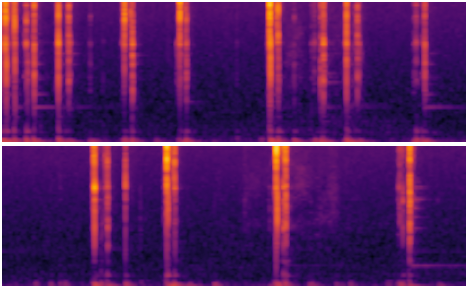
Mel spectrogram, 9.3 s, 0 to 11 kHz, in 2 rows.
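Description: Fingertips type on a small transparent plastic 9-key mechanical keypad with blue Cherry MX switches, resting on black cloth. Sharp, bright clicks with a low thock underneath come in irregular bursts and die away almost instantly, leaving quiet gaps between presses.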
